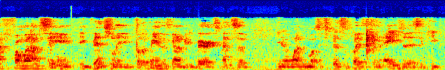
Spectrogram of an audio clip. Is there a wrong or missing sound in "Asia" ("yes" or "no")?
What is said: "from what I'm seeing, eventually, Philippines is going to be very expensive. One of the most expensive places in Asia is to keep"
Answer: no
